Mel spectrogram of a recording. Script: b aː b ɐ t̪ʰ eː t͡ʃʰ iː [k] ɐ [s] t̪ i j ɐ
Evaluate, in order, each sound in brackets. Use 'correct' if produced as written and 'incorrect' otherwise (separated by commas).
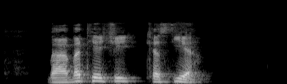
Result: incorrect, correct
